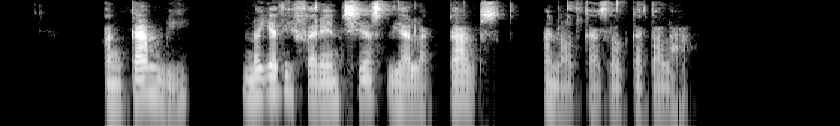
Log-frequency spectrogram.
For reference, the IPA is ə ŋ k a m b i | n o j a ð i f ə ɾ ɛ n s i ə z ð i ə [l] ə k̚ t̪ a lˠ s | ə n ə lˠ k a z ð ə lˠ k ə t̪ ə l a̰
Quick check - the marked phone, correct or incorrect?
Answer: correct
